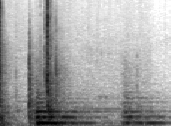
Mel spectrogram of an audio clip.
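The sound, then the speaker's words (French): Knocking on a wooden door: two hollow knocks in quick succession, a pause, then a third. Each is dull and resonant, with no voices. “frappa à la porte.”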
